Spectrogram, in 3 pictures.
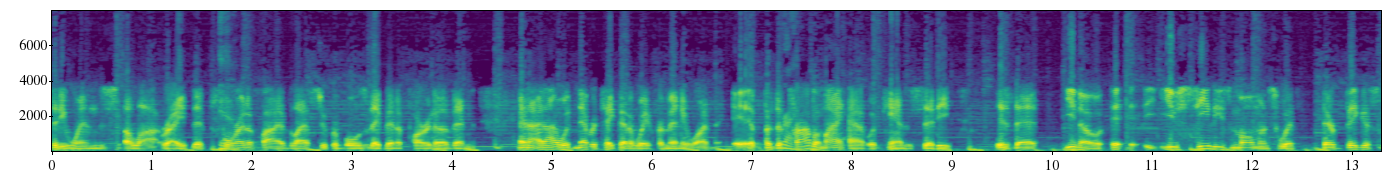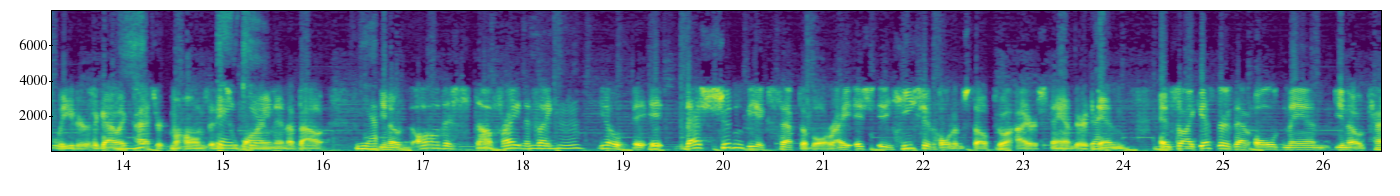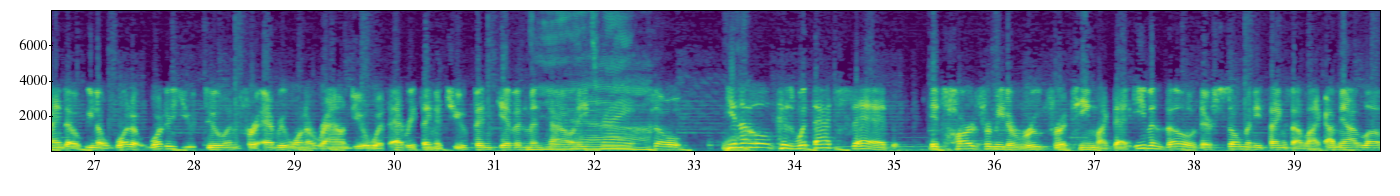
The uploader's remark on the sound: called into Morning MAGIC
